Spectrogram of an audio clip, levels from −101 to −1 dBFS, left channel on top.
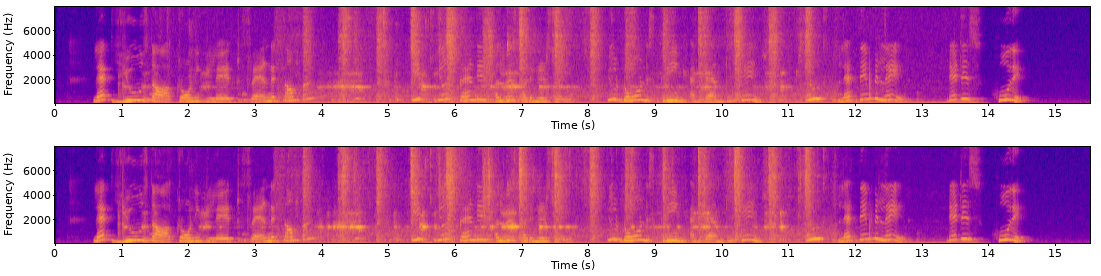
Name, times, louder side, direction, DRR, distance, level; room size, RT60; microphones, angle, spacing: voice 1, 0.6-3.9 5.3-7.8 8.3-10.7 11.2-12.8 13.4-14.5, equal, ahead, 10 dB, 0.7 m, -27 dB
sound 1, 0.9-1.7 2.1-11.9, right 5 dB, 75° right, 2.8 m, -33 dB
sound 2, 1.3-13.9, left 2 dB, 50° left, 0.9 m, -41 dB
sound 3, 3.3-11.7, right 2 dB, 25° right, 2.3 m, -34 dB
9.6 x 5.5 x 4.1 m, 0.39 s
head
